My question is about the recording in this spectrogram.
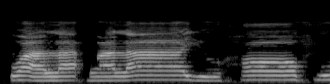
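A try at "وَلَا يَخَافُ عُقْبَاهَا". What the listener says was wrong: Ya, fathah semua. Punya tidak panjang. Wala yakhafu uqabaha.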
